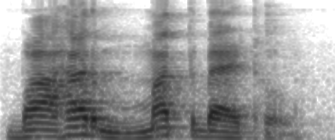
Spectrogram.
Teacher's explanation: तो मत में हम लोग ज्यादा प्रेशर देंगे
